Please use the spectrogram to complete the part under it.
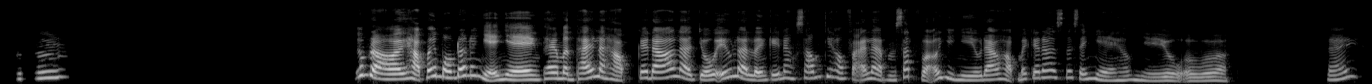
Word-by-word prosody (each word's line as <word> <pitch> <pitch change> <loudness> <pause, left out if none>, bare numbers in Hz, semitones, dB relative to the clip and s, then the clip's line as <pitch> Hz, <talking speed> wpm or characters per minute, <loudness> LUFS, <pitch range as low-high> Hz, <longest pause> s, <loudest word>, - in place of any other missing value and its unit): Ừ 255 - -10
hứm 310 +5 -3 2.9
Đúng 425 - 0
rồi, 245 -1 +8
học 270 - +5
mấy 345 +4 +4
môn 330 -5 +2
đó 370 +4 +4
nó 415 - -2
nhẹ 390 - +2
nhàng, 215 -1 +5
theo 270 +2 +2
mình 265 -3 0
thấy 260 +7 +2
là 345 -4 +1
học 200 -8 -2
cái 300 +1 0
đó 300 +3 +4
là 310 -9 0
chủ 215 -2 -2
yếu 295 +8 0
là 325 -9 +2
luyện 200 -3 -1
kỹ 220 +1 -4
năng 285 +1 -8
sống 285 +4 -7
chứ 370 - -8
hông 270 -3 -6
phải - - -5
là 260 -7 -3
sách 355 - -8
vở 285 - -3
gì 285 -6 -5
nhiều 200 -2 -5
đâu, 220 +2 -1
học 245 -1 -7
mấy 245 - -7
cái 295 +3 -6
đó 325 +1 -4
nó 315 - -9
sẽ 250 -5 -7
nhàn 195 -9 -6
hơn 205 +2 -8
nhiều. 170 -2 -7
Ừ. 160 +1 -8 1.2
Đấy. 265 - -9
260 Hz, 200 wpm, -22 LUFS, 215-305 Hz, 2.9 s, rồi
